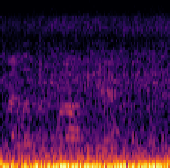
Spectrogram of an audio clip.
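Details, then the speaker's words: Jeep Cherokee being revived, idling right after the air box was reconnected. Deep idle that is a little choppy but not popping or banging, and improving as it runs. Rough idle. "yeah but it it's figuring itself out she's not popping and banging i mean she's a little choppy but i mean i feel like that's figuring itself out"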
